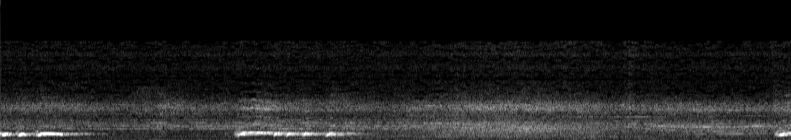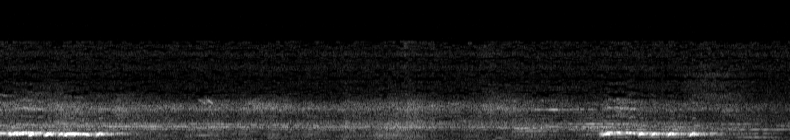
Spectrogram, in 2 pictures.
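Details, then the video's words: Zebra doves of local stock competing in song: four short rolling, stuttering coo bursts spaced a few seconds apart, with a faint low hum beneath. "Burung perkutut lokal adu suara"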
